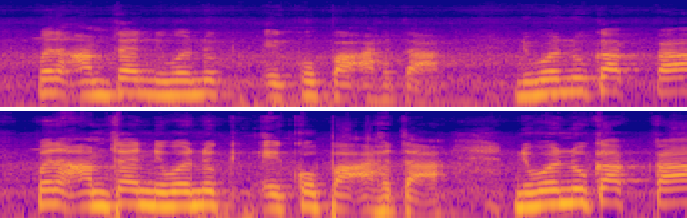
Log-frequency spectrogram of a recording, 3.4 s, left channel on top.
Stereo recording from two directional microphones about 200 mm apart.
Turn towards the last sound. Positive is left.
turn(degrees=-40)  # may be behind; listen again after turning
